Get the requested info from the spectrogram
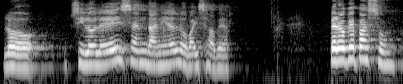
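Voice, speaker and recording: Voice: mid-range voice, slow pace, a little mellow. Preacher, accent from Spain, conversational sermon with rhetorical questions, echoing church hall. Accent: Spain Spanish. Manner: conversational, asks the congregation questions.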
